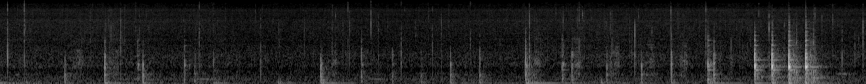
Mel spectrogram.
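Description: Onion frying in a pan until golden makes a soft, continuous crackle and sizzle with scattered light pops, which grow a little louder and denser near the end.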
